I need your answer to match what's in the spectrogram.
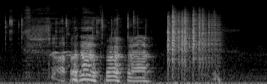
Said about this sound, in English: How many dice are you rolling? It's a long one. Very involved. Oh my god. And one more.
